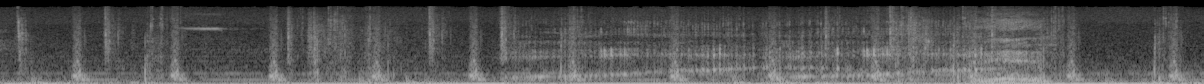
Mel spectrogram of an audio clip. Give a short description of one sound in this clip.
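Gunshots fire in quick bursts in a video game.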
